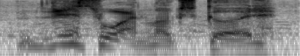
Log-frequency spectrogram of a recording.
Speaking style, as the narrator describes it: More loudly, he said

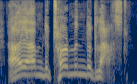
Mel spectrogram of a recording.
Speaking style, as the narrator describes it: cried Stephen

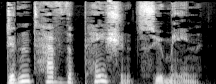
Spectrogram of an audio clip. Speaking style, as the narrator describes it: Miss Mary replied kindly, but firmly

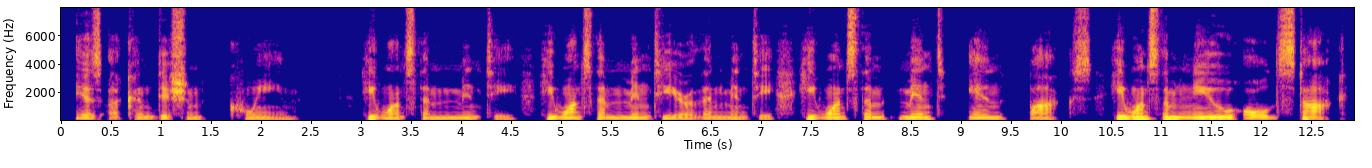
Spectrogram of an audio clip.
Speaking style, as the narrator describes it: said Elliot, speaking slowly for stress

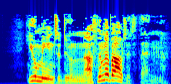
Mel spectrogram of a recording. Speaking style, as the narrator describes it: Halleck sneered

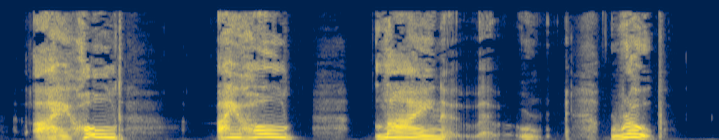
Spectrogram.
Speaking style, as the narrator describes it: she stammered

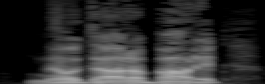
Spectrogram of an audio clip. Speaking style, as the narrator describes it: Han muttered

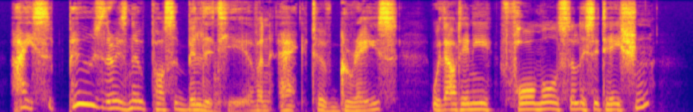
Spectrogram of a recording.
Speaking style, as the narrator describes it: After a pause, Stephen said hesitantly

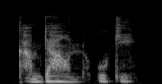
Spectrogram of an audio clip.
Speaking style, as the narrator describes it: Odiedin murmured

